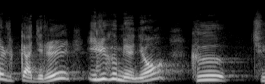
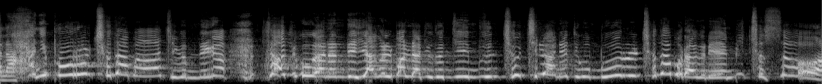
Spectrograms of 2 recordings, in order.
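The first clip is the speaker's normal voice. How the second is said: whining bitten man; 12 semitones higher than usual. Retold or imitated. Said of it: "상처만 쳐다본 사람은".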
